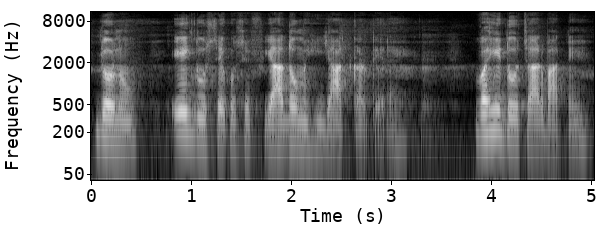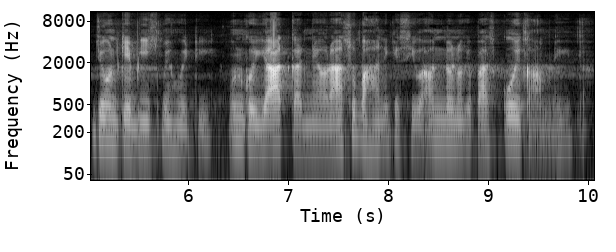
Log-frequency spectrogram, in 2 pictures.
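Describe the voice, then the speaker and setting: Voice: mid-range voice, fairly even intonation, moderate pace, creaky, sharp tone. A storyteller reading a self-written romantic drama aloud, voicing every role in a melodramatic way. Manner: melodramatic, reads all roles. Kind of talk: scripted story narration.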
